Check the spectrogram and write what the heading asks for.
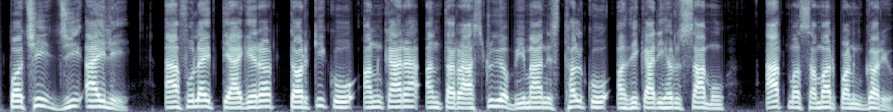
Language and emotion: Nepali, neutral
